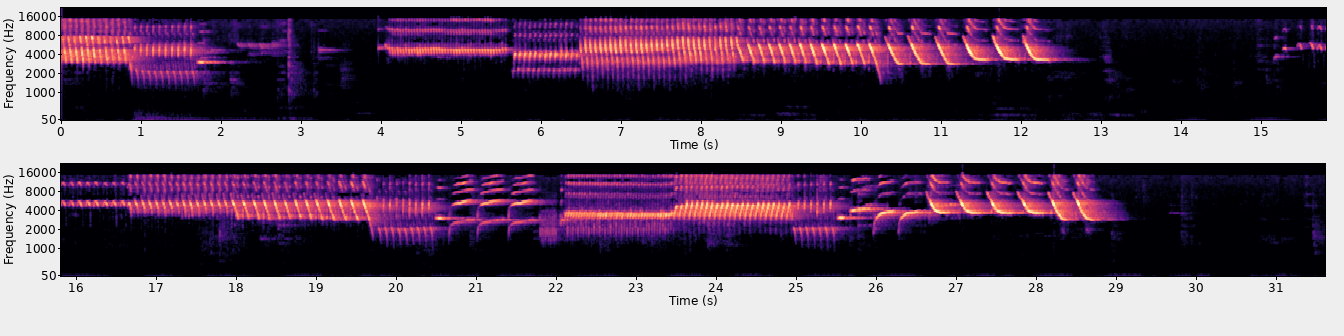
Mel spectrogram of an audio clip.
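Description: Mosaic canary singing in long phrases of trills and fast repeated notes, each phrase ending in a run of quick downward-sweeping notes. There are short pauses about two seconds in and again around thirteen seconds.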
